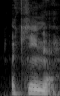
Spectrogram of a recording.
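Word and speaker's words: Westbrook-Ikhine: I'm not sure how to pronounce the Nick Westbrook Akine. Akine.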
